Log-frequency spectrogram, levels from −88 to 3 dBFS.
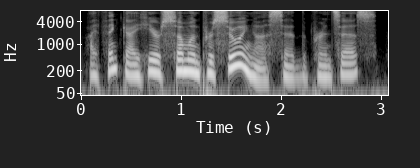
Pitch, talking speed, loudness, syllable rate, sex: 165 Hz, 195 wpm, -17 LUFS, 5.0 syllables/s, female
